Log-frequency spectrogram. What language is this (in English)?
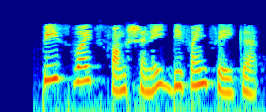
Tamil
